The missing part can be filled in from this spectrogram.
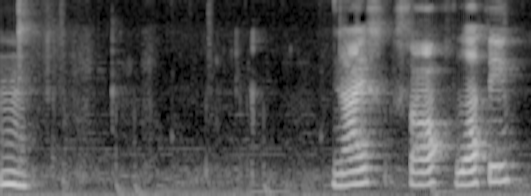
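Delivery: talking with mouth full. Tasting the breakfast just made for viewers, talking with mouth full. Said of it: "eating with my mouth full".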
